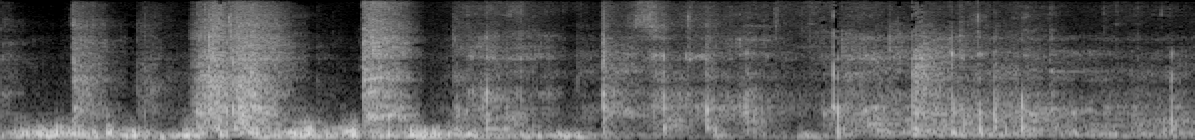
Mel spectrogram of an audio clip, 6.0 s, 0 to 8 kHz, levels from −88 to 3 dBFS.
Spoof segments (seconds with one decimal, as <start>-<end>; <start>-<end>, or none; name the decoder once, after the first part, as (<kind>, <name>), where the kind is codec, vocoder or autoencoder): 0.0-6.0 (codec, SNAC)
